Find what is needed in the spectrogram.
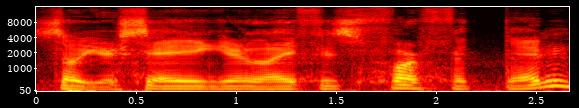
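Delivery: demon voice spoken through a grin. A narrator voicing a demon replying to another character: grinning demon. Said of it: "the demon just grins and says".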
